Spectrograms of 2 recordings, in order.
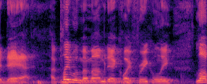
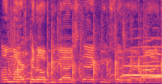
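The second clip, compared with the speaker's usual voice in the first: louder sign-off shouted over the crowd; shouting over applause; 7 semitones higher, 14 dB louder than usual. Real, not acted. Comic closing his set over the applause: loud shouted thanks. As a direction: yell thanks over the cheering.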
